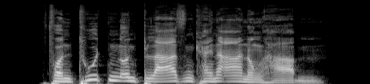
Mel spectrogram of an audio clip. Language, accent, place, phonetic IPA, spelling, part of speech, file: German, Germany, Berlin, [fɔn ˈtuːtn̩ ʊnt ˈblaːzn̩ ˈkaɪ̯nə ˈaːnʊŋ ˈhaːbn̩], von Tuten und Blasen keine Ahnung haben, verb, De-von Tuten und Blasen keine Ahnung haben.ogg
- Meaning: to be clueless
